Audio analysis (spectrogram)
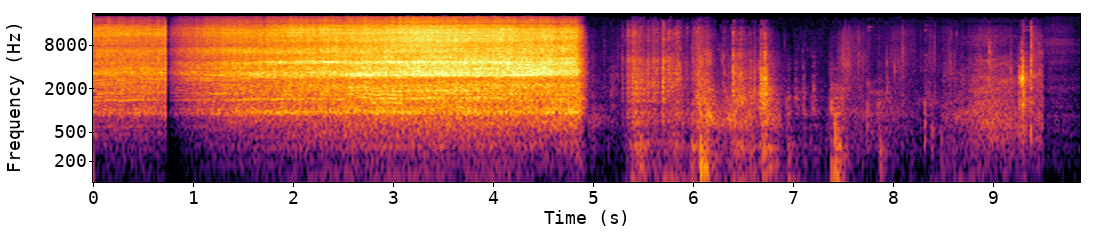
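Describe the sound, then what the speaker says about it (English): A panel saw cuts through a plywood sheet in one loud, steady whining pass of about four seconds, followed by clattering, knocking handling sounds in a workshop. "I can use it as a panel saw to safely break down plywood."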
